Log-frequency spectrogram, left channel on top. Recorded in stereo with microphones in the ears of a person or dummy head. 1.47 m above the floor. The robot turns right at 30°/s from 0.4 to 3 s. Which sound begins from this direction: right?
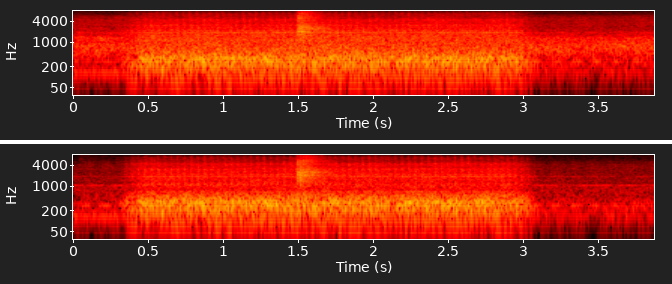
A finger snap, at 1.5 s.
